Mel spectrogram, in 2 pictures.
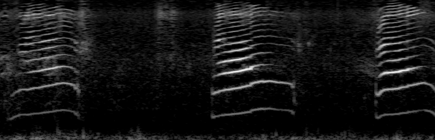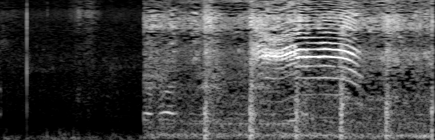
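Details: Domestic cat giving three rich, harmonic meows that arch upward and drop, about one and a half seconds apart in quiet surroundings, followed by a sudden burst of loud noise with another meow partly buried in it.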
